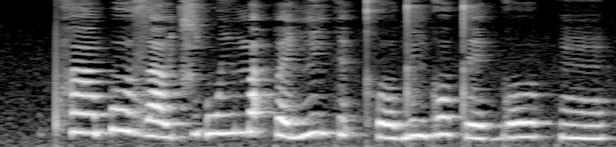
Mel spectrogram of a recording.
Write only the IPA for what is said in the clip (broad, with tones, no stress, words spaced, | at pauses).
pʰã˦po˦˨ʊ̯ za˨ʊ̯t͡ɕɪ˦ʔ wi˦mä˦ʔpɛ˨ ɲĩ˦˨ kɪ˦ʔkʰo˨ dĩ˦˨ɡo˦˨te˨ ɡo˦ʊ̯ kũ˨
